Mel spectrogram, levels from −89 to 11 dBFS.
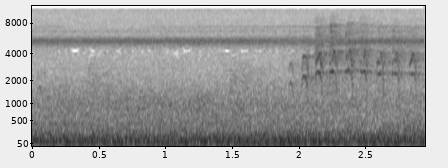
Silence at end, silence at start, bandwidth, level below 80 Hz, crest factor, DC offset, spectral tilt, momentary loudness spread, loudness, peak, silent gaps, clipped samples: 0 s; 0 s; 11.5 kHz; -22 dBFS; 14 dB; under 0.1%; -4.5 dB/octave; 3 LU; -17 LUFS; -2 dBFS; none; under 0.1%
